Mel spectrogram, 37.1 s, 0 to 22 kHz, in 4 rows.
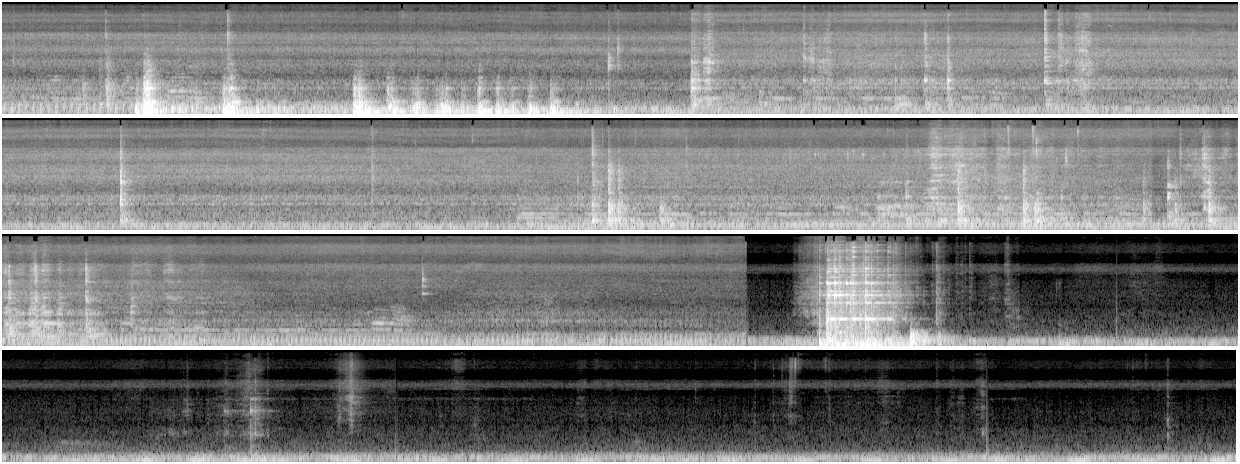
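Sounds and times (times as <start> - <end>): food sizzling in hot oil: 0.0 - 24.2
utensil scraping a pan: 0.7 - 8.6, 13.2 - 24.0
knocks: 1.0 - 4.7.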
